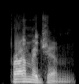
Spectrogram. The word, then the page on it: Brummagem: American English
